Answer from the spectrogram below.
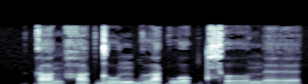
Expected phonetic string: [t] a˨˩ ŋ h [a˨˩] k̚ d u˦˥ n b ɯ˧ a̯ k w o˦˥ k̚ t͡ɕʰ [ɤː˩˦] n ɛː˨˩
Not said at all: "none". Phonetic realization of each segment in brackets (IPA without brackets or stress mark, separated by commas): k, a˨˩, ɤː˩˦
